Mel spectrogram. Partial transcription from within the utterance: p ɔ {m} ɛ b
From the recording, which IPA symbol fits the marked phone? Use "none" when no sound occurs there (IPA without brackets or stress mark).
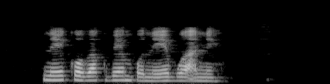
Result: n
